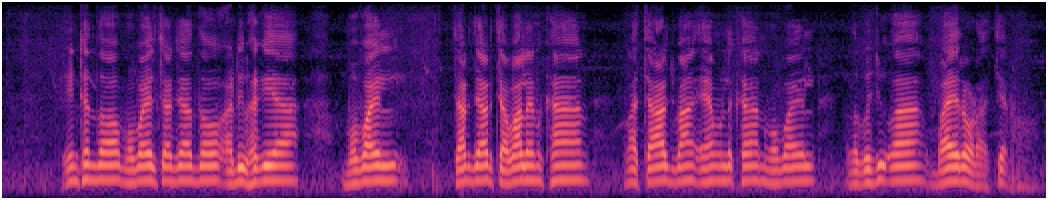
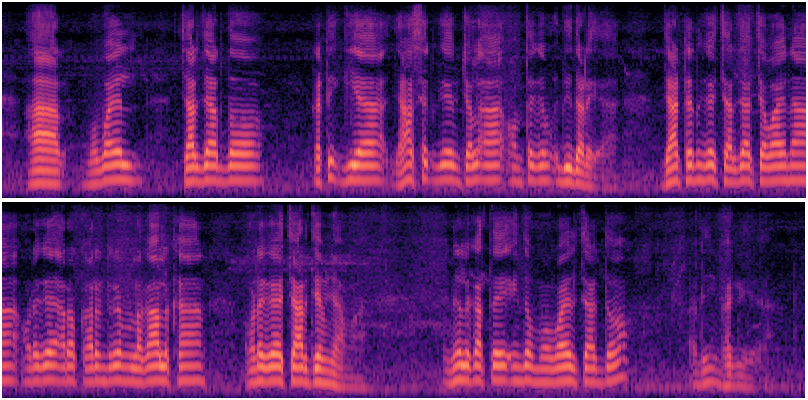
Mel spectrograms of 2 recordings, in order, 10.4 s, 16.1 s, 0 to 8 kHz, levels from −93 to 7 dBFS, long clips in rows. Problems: none marked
